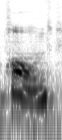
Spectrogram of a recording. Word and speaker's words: pwned: So pwned is the way you pronounce it if you say it out.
